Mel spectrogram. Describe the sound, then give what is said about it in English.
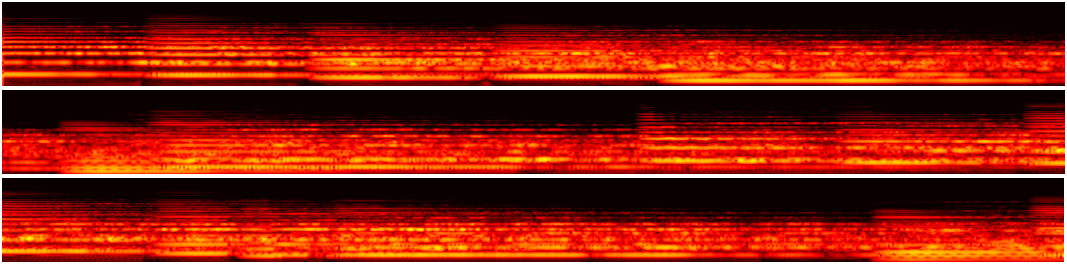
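Guitar notes swell in softly through a slow attack effect that hides the pick attack, one after another, blending into a continuous, echo-washed pad of sustained tones with no talking. “you can use a volume pedal or a slow attack plugin to disguise the giveaway attack of the guitar note”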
